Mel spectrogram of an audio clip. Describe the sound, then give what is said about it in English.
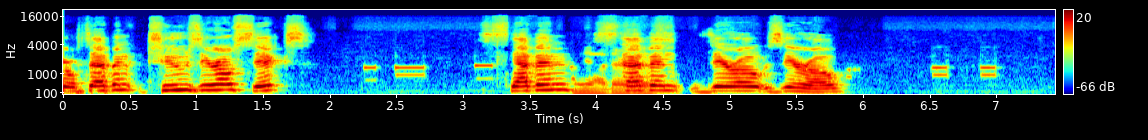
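Telephone keypad tones sound as a number is dialed on a phone held up to a microphone: a few short, quiet two-tone beeps fall in pauses between people talking. “Make sure you dial it into the mic so we hear the boop, boop.”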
